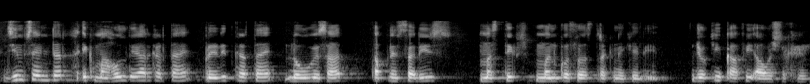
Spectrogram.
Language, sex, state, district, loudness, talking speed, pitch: Hindi, male, Rajasthan, Jaipur, -16 LUFS, 200 wpm, 175 Hz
